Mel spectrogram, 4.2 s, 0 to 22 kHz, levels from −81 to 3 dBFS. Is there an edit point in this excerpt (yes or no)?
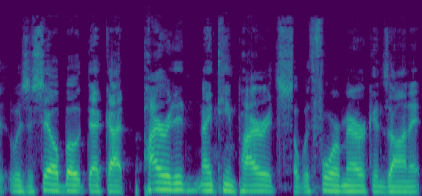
yes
